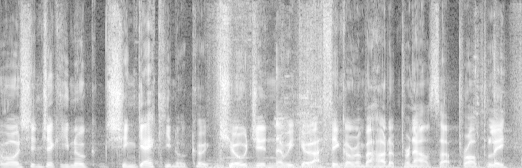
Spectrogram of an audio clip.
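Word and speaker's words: 進撃の巨人: All right, well, Shingeki no Kyojin, there we go. I think I remember how to pronounce that properly.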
